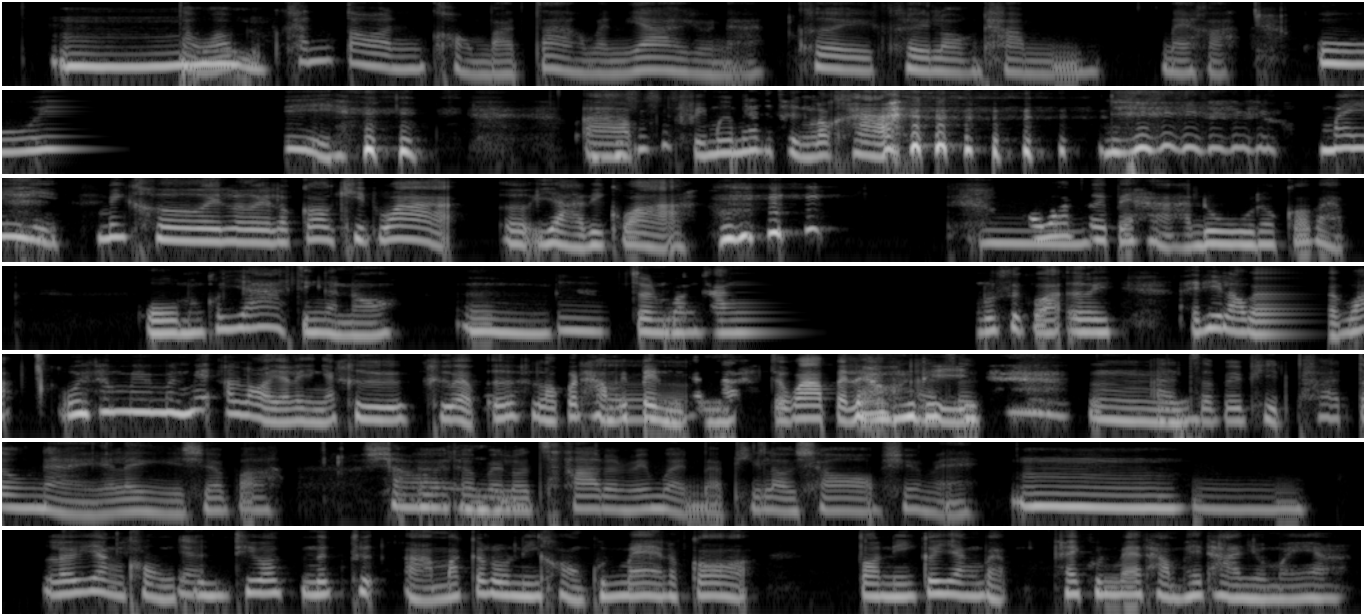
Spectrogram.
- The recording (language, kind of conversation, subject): Thai, unstructured, คุณรู้สึกอย่างไรกับอาหารที่เคยทำให้คุณมีความสุขแต่ตอนนี้หากินยาก?
- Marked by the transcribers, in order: other background noise; distorted speech; chuckle; laugh; chuckle; chuckle; tsk; laughing while speaking: "แล้วบางที"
